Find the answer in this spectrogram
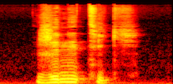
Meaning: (adjective) genetic; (noun) genetics
- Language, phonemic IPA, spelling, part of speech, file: French, /ʒe.ne.tik/, génétique, adjective / noun, LL-Q150 (fra)-génétique.wav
